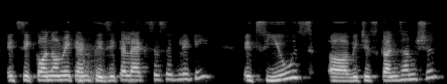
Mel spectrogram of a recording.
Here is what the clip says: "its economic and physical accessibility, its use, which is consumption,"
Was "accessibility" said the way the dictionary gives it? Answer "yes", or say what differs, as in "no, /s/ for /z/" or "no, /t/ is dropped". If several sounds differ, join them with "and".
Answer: yes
